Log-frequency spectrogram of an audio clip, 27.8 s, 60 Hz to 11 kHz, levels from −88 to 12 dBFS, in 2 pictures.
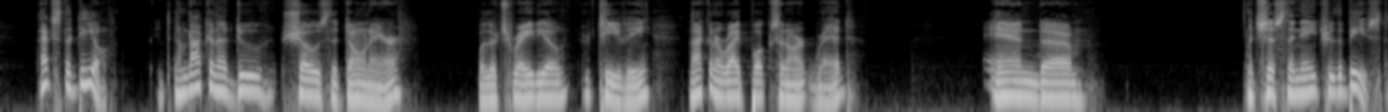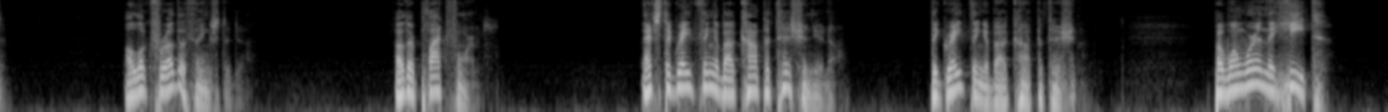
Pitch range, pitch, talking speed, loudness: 95-150 Hz, 120 Hz, 135 wpm, -19 LUFS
